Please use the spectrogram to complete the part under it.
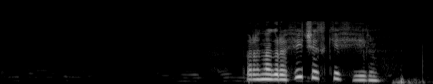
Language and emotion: Russian, neutral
